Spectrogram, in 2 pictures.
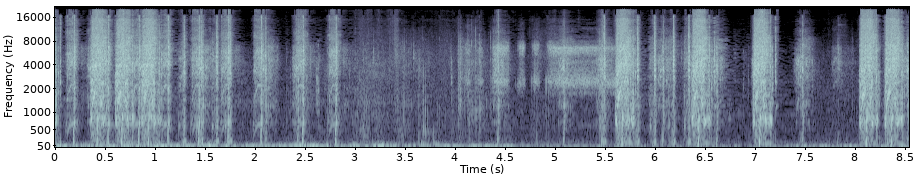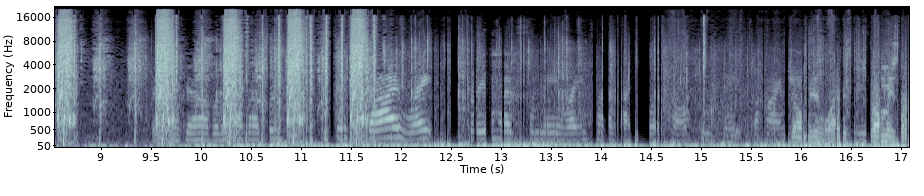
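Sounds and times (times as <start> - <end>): airsoft guns firing: 0.0 - 3.0, 4.4 - 11.9.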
